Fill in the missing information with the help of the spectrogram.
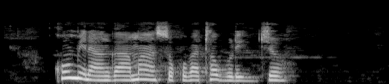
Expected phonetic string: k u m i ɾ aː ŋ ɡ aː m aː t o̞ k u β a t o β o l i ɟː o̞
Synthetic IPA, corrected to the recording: k u m i ɾ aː ŋ ɡ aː m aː s o̞ k u β a t o β u l i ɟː o̞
